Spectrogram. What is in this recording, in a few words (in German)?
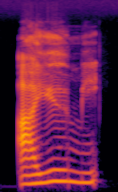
"ayumi", japanische maedchennamen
